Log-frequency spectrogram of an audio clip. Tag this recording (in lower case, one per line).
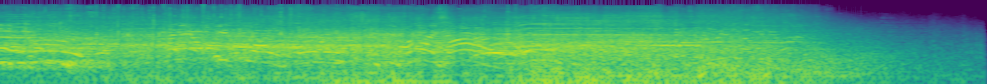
people cheering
